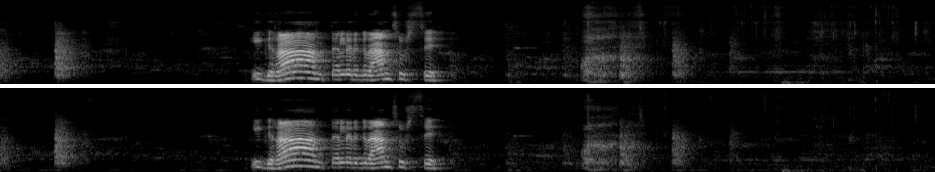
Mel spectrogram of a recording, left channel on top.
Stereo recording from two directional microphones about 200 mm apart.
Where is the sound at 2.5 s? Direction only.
20° right (ahead or behind).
